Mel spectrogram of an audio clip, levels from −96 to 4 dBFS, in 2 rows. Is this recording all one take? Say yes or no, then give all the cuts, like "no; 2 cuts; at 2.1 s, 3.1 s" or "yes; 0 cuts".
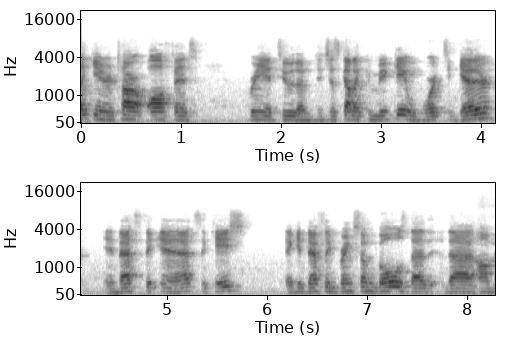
yes; 0 cuts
